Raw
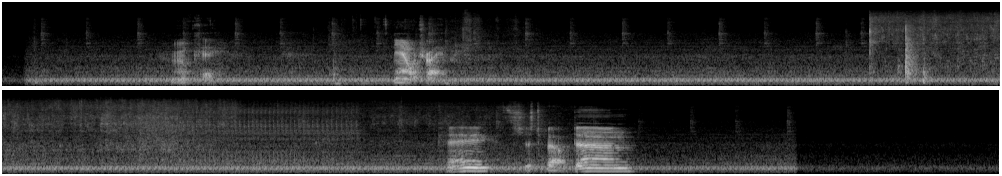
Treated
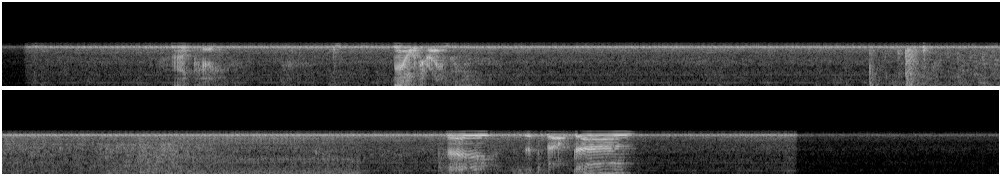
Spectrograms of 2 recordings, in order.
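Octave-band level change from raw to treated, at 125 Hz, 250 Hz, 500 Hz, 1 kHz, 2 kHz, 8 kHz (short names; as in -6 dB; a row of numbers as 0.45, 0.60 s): -5.5 dB, -15.0 dB, -8.0 dB, +4.0 dB, +11.5 dB, under -40 dB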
